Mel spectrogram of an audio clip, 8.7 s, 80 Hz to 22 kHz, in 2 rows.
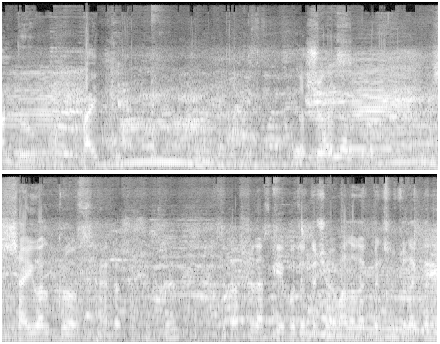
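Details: Lowing at Aftabganj livestock market, Dinajpur, on 25 May 2024, where cows with calves are on sale: a short, rounded moo early on, then further scattered bellows from several animals over a busy, noisy crowd.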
